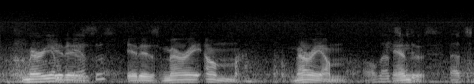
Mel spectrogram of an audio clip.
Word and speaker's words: Merriam: For years, I've been pronouncing their hometown differently from what it's really pronounced. Merriam, Kansas? It is Merriam.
